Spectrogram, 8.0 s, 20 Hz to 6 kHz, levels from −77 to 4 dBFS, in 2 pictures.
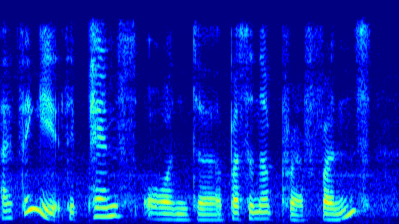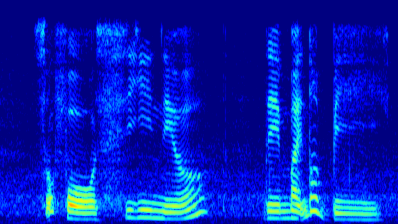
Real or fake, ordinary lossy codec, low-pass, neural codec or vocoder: real; none; 5.4 kHz; none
